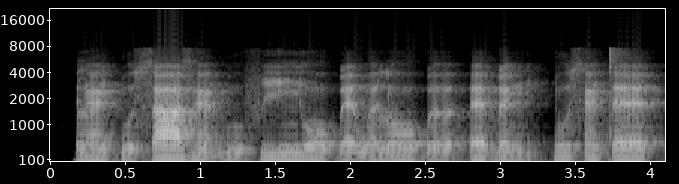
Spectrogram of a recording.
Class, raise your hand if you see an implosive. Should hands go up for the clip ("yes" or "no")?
yes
